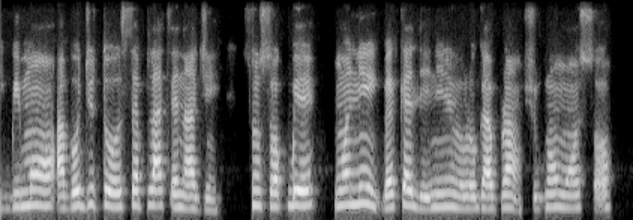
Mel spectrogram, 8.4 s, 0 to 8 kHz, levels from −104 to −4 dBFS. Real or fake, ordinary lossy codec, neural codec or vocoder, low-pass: real; Opus, 16 kbps; none; 7.2 kHz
